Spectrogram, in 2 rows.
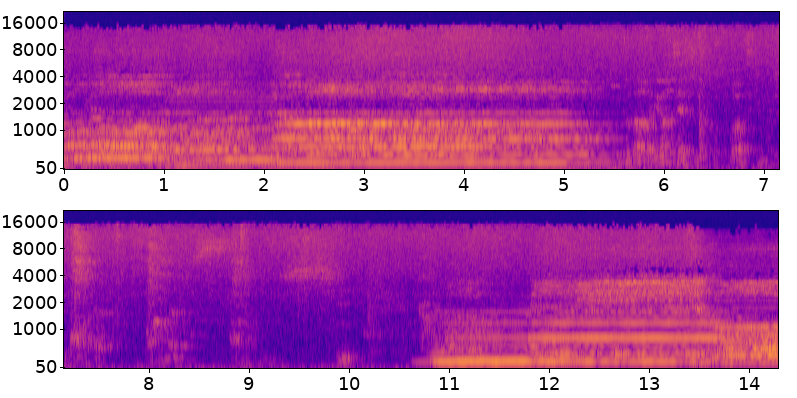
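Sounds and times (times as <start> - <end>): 
choir practice bass voices singing: 0.0 - 6.0, 10.6 - 14.2.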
